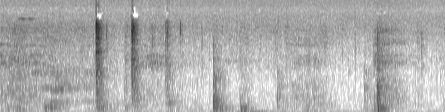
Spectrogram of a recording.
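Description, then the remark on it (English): A wooden peg leg thumps on a floor in a darkened house in a handful of uneven, hollow knocks spaced irregularly, moderately loud, with quiet room tone between them and no one speaking. “Easy with that phony leg, you fool. It's enough to wake the dead.”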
